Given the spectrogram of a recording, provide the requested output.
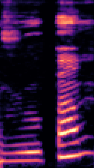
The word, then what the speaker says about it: Rupam: cool you hear that another example is the name rupam it has a oo sound to it so the next category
